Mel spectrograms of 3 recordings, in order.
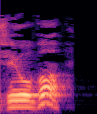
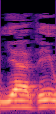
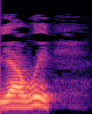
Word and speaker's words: Yahweh: Certaines personnes disent Jéhovah, ce qui n'est pas exact, nous le savons. Certains utilisent parfois diverses prononciations comme Yahvé ou Yahweh.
